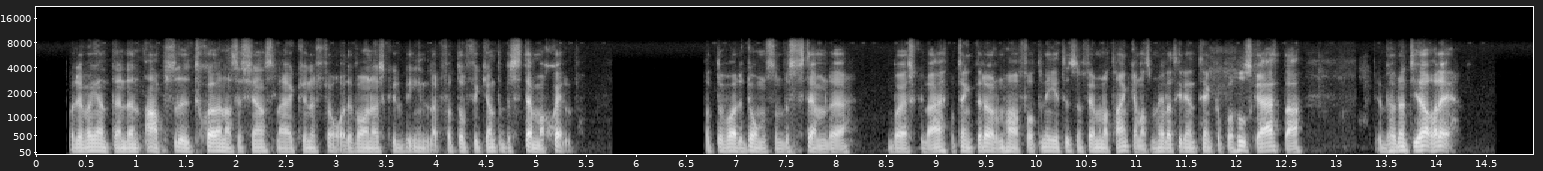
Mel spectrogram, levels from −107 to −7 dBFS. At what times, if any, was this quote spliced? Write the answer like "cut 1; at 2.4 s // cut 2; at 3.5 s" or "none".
cut 1; at 9.1 s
